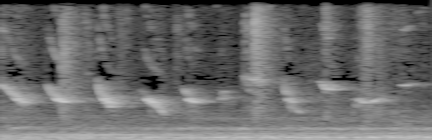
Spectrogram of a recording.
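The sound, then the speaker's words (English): Bird calls inside a background music track: many short, high chirps, each sweeping downward, repeat in a quick, fairly even rhythm over a steady low hum. The whole passage is faint, and no one speaks. “There's that bird again. Yeah, I guess it's just part of the track.”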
